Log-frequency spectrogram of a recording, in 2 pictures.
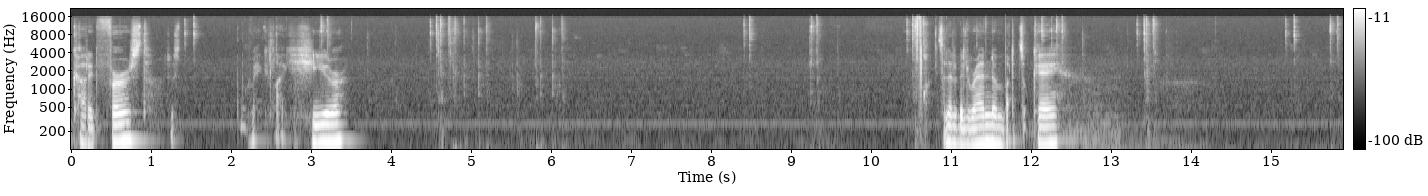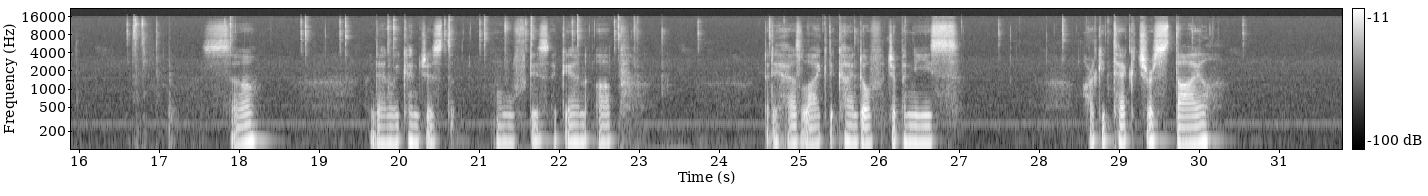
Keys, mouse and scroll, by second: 1.3 click, 4.8 shift+middle click, 5.4 scroll down 2, 5.7 shift+middle click, 8.3 click, 11.9 click, 15.0 click, 17.7 click, 18.7 click, 19.1 click, 20.4 click, 20.9 click, 21.4 shift+click, 22.8 middle click, 23.6 click, 24.7 middle click, 26.2 middle click, 27.4 click, 28.4-28.9 scroll up 3, 28.7 middle click, 29.8 scroll down 1, 30.4 click.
